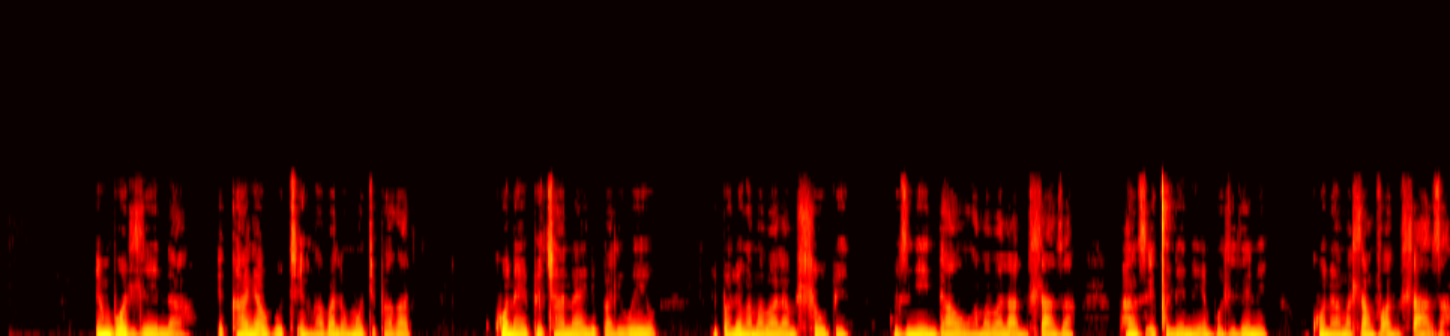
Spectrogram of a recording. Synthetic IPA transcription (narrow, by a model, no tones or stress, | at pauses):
imbʱɔɮɛla | ɛkʰaɲauɣutʰiŋaβalɔmotʼipʰaɣatʰi | ɣukʰɔnaipʰɛt͡ʃʼanaelib̥ʱaliwɛjɔ | lib̥ʱalwɛŋamaβalaːm̩ɬɔpʰɛ | ɣweziɲɛiːndʱawɔŋamaβala̰ːluɬaza | pʰant͡sʼiɛǀɛleniɛ̰mbʱɔɮɛleni | ɣukʰɔnaːmaɬaɱvua̰luɬaːza̰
